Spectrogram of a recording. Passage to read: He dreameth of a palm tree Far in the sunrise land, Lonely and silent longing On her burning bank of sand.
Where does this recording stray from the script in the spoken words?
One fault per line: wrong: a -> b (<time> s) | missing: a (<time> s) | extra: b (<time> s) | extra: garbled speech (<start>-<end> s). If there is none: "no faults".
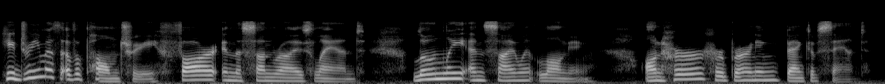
extra: her (7.0 s)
